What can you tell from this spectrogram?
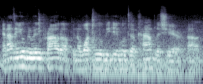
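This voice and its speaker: A man from Nepal speaks at a grant ceremony, with halting phrasing and frequent fillers. He sounds far from the mic in an echoey room with noise behind him. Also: medium pitch, flat delivery, creaky, dull audio. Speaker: center director. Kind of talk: ceremony speech.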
